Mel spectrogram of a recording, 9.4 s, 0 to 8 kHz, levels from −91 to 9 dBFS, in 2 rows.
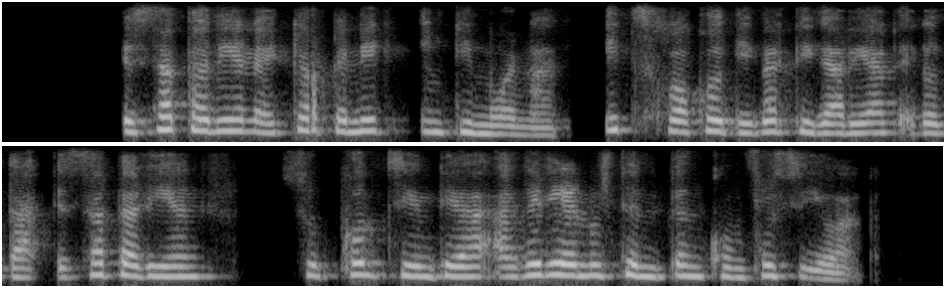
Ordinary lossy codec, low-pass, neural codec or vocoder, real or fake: Opus, 16 kbps; 7.2 kHz; codec, 44.1 kHz, 2.6 kbps, DAC; fake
